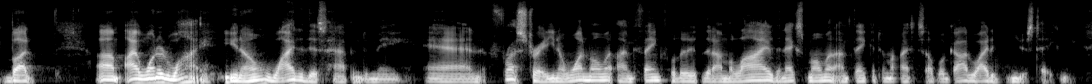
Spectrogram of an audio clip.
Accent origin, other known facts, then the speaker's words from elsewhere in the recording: Indiana, United States; now in Tampa, United States; am originally from Indiana. I now live in Tampa, Florida. And growing up uh, in a small town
